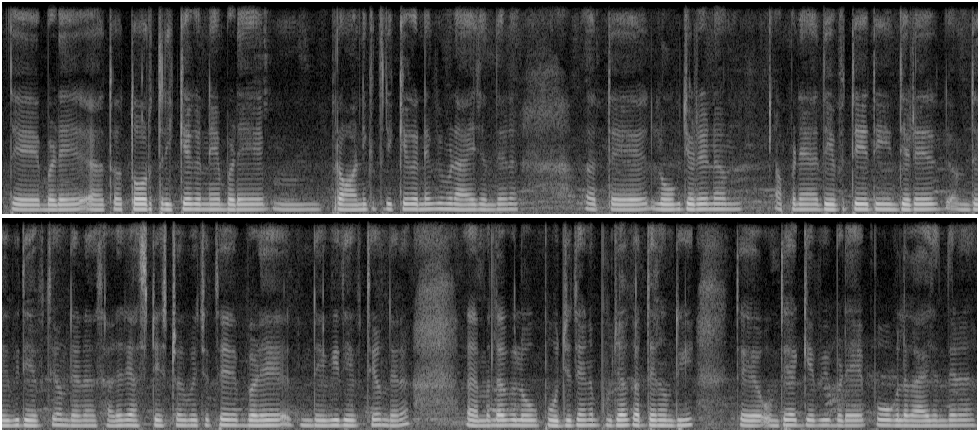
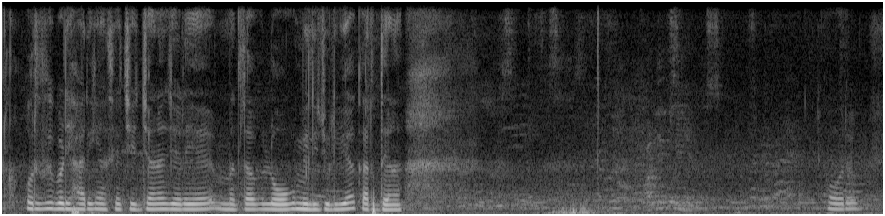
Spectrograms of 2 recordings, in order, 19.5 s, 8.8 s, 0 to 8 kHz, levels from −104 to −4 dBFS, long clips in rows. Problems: none marked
